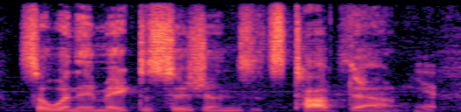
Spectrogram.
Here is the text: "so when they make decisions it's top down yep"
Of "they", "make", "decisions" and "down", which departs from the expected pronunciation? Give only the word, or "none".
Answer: none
